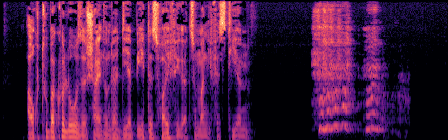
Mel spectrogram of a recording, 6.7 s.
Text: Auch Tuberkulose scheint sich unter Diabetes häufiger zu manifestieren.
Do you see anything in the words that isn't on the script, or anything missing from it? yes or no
yes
